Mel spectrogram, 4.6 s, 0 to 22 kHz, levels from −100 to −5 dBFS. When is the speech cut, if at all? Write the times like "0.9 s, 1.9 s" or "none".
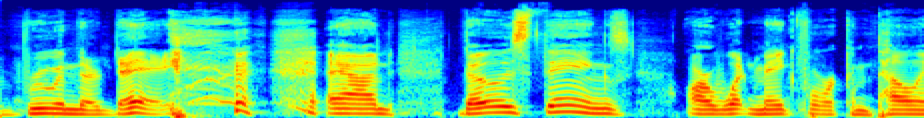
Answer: none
